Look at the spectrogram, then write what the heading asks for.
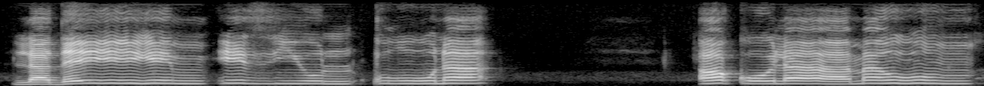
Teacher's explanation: قاعدہ یہ ہے کہ میم ساکن کے بعد میم اور با اور الف کے علاوہ باقی 26 حروف میں سے کوئی بھی حرف آ جائے تو میم کو اپنے مخرج سے ظاہر کر کے پڑھیں گے، واضح کر کے پڑھیں گے، غنہ نہیں ہوگا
